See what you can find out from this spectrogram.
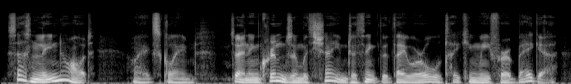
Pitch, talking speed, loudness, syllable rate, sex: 110 Hz, 200 wpm, -16 LUFS, 6.1 syllables/s, male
